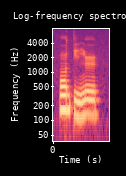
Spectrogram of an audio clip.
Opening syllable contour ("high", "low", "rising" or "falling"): high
